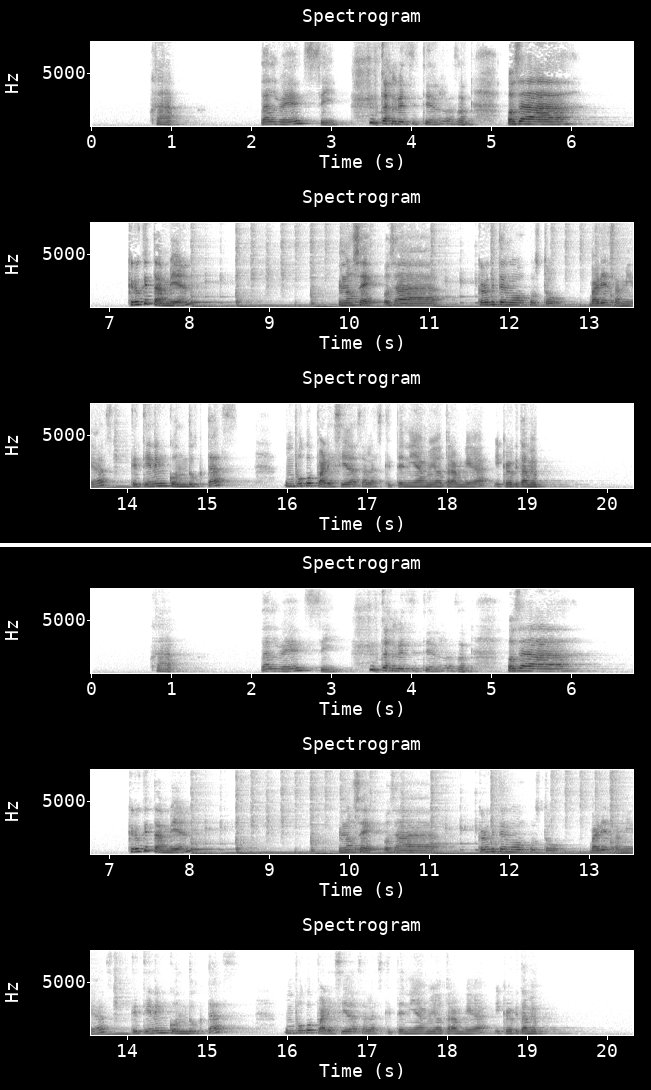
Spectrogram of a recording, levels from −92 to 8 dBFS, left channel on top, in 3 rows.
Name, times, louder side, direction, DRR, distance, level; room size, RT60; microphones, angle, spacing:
voice 1, 0.7-1.1 2.1-6.1 7.2-8.1 9.9-11.2 11.6-12.7 13.0-13.8 14.0-15.3 16.0-19.1, left 5 dB, 65° left, 0.4 m, -24 dB
sound 1, 8.0-14.0, equal, 5° left, 2.5 m, -34 dB
27.0 x 17.5 x 2.3 m
head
